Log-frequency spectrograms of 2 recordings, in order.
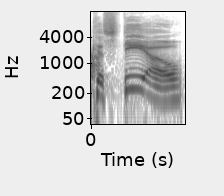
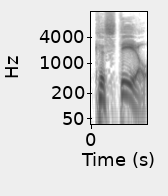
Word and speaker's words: Castile: oh yeah yeah yeah so Castillo are Casteel is it Casteel how do you say it Casteel okay sorry I swear I heard it differently Casteel is black but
